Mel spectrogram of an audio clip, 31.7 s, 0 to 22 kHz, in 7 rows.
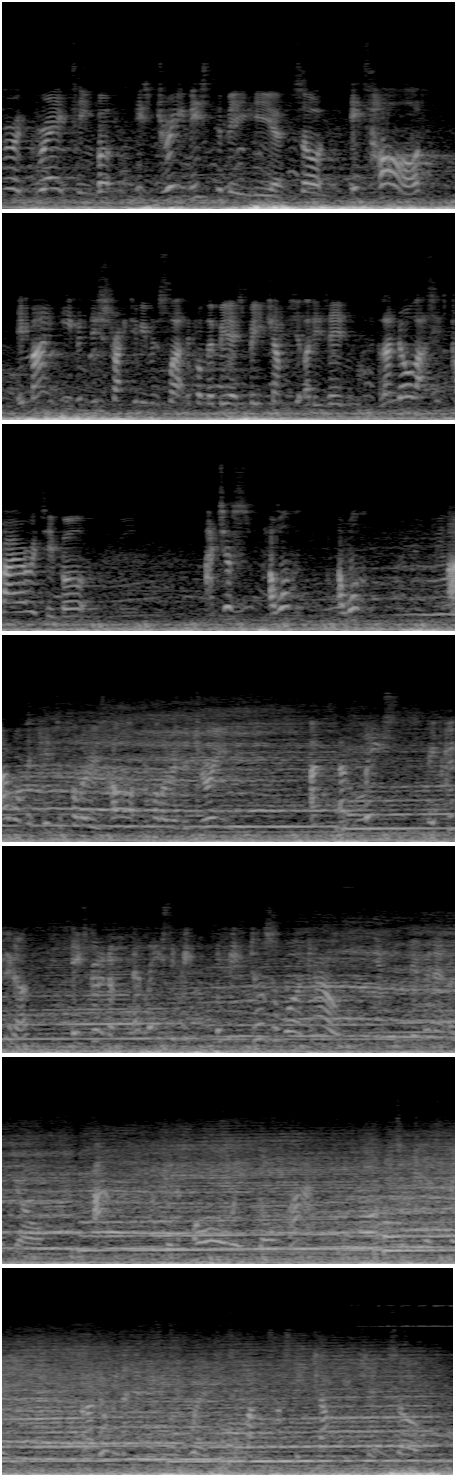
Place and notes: Silverstone Circuit, Towcester, UK - british motorcycle grand prix 2022 ... moto two ...
british motorcycle grand prix 2022 ... moto two free practice two ... zoom h4n pro integral mics ... on mini tripod ...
